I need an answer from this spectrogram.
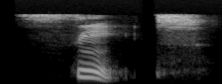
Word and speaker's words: seat: I hear this um so important to get those vowels those vowels right another one sit seat I want you to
